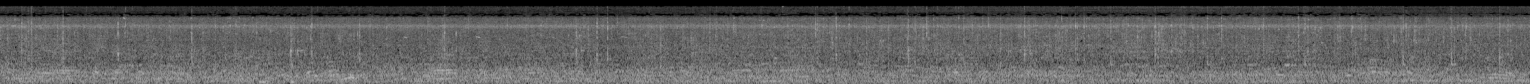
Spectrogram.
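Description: Steady, dense clatter of many small plastic balls rolling, dropping and rattling through a row of running LEGO Great Ball Contraption modules, with a hum of many voices behind it.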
